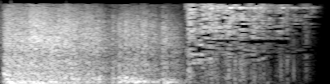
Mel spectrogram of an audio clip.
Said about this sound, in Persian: انفجار سوم انقدر نزدیک بود که شیشه های ساختمان شهرداری یک جاری ریخت.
